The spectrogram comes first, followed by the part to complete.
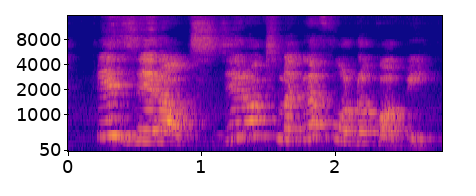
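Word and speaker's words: Xerox: एल O Xylo मतलब cast ठीक है फिर जेरोक्स जेरोक्स मतलब photocopy you know everyone known की जेरोक्स में फोटोकॉपी होता है स्पेलिंग होती है जेरोक्स की जड सॉरी एक्स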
